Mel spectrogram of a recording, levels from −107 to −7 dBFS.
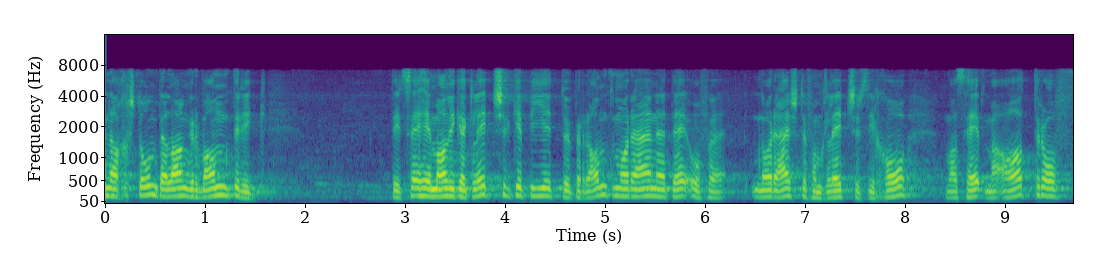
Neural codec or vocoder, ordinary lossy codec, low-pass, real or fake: none; none; 7.2 kHz; real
